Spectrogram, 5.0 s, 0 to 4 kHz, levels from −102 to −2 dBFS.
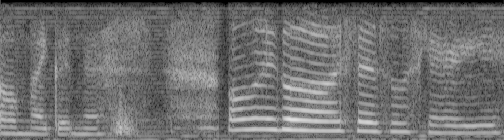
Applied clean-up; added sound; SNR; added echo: none; none; none; none.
